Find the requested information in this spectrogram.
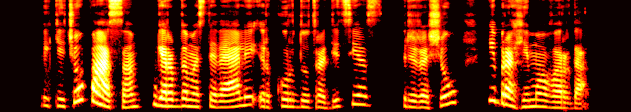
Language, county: Lithuanian, Klaipėda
